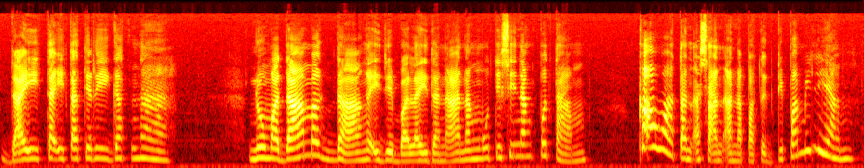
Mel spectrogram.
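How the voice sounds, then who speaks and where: Bright, frank Ilocano woman friend. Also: on the high side, animated, normal speed, dry recording. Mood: concerned. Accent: Ilocano Filipino. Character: frank woman confidante advising her troubled friend. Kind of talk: Ilocano radio drama acting.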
